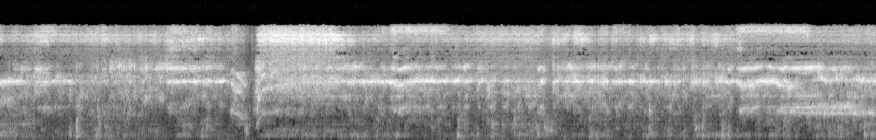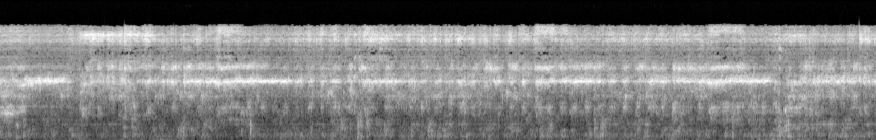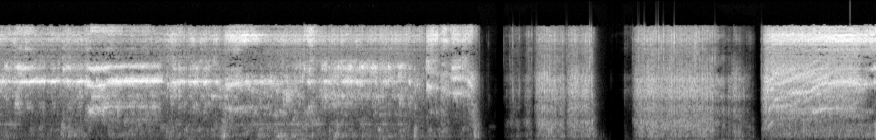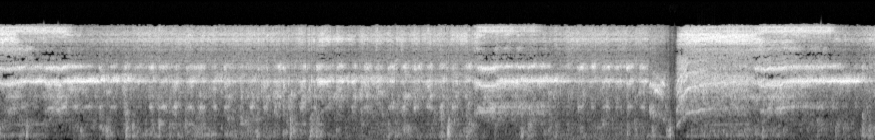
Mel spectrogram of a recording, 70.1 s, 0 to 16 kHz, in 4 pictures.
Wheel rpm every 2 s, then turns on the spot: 230, 230, 180, 230, 230, 230, 230, 220, 210, 230, 230, 230, 230, 230, 230, 230, 230, 230, 230, 230, 230, 220, 60, 10, 20, 150, 220, 230, 230, 230, 230, 230, 180, 190, 230.
44-50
